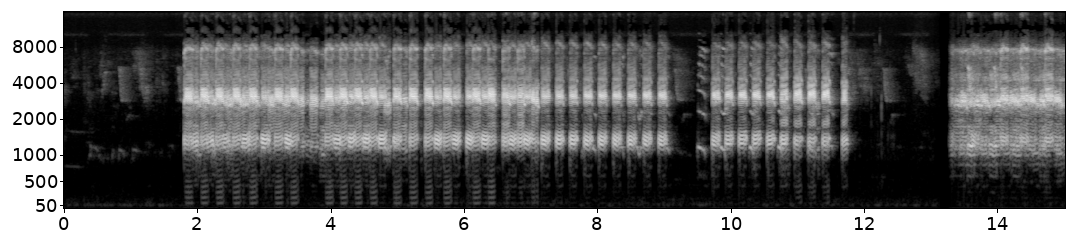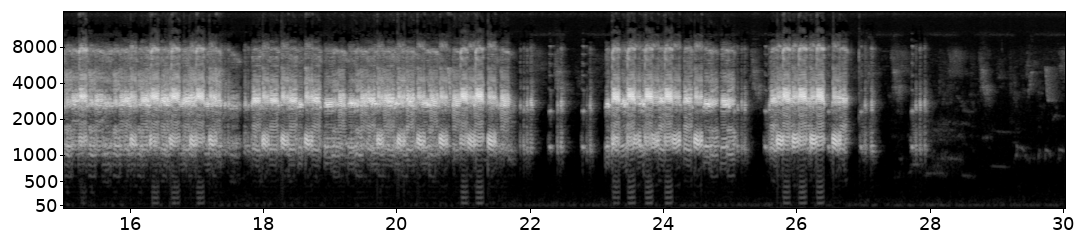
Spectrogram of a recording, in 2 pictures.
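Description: Khiat i-mo frogs calling: long bouts of rapid, pulsing croaks lasting several seconds each, broken by short pauses.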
